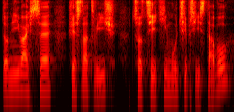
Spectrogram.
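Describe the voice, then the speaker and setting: A man voicing an eccentric older male master who speaks quietly with cool amusement, in an audiobook reading. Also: medium pitch, natural voice.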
